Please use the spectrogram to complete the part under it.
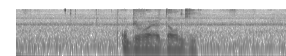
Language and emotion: Russian, neutral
